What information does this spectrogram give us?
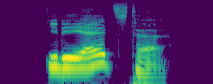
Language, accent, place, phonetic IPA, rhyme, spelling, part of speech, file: German, Germany, Berlin, [ideˈɛlstə], -ɛlstə, ideellste, adjective, De-ideellste.ogg
- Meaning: inflection of ideell: 1. strong/mixed nominative/accusative feminine singular superlative degree 2. strong nominative/accusative plural superlative degree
